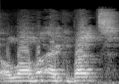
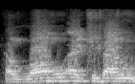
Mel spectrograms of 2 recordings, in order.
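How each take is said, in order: First: The last word ends on the r sound. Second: The last word ends with an added u vowel. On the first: The speaker calls it wrong. "have to get the pronunciation right" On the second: The speaker calls it right. "this is proper to say"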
